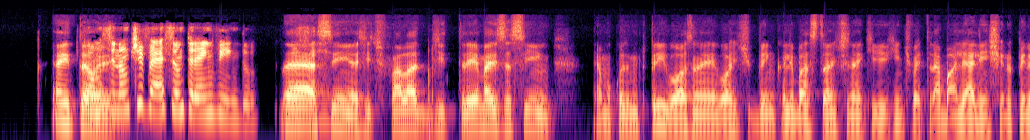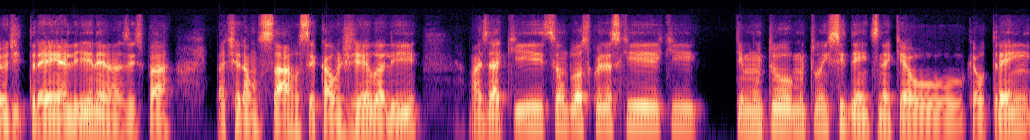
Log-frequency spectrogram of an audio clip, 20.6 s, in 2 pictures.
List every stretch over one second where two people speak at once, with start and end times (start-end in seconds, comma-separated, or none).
none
